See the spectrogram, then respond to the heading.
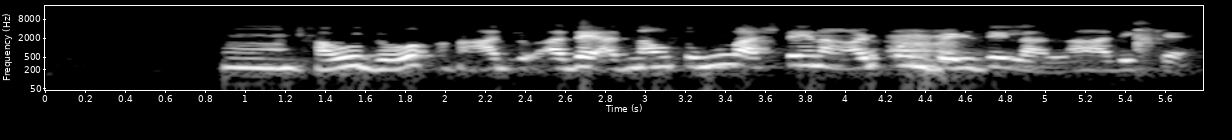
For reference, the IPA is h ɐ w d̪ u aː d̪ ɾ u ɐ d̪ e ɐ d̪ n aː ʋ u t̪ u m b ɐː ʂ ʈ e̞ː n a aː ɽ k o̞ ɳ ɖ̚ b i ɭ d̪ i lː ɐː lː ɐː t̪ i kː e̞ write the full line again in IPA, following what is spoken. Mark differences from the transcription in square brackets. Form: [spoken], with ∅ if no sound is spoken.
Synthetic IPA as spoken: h ɐ w d̪ u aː d̪ ɾ u ɐ d̪ e ɐ d̪ n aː ʋ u t̪ u m b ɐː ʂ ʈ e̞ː n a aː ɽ k o̞ ɳ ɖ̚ b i ɭ d̪ i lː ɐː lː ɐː [d̪] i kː e̞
